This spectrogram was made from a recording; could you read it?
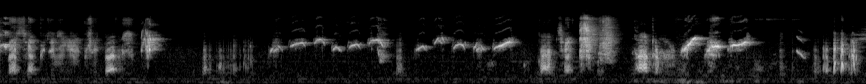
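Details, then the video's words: Talkative pet budgerigar chattering, mixing scratchy speech-like syllables with a run of wavy, rising and falling whistled notes and sharp bright chirps. "Muhabbet Kuşu Çimen Çok Konuşuyor.~Budgie Grass Talks a Lot"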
